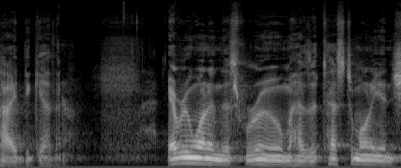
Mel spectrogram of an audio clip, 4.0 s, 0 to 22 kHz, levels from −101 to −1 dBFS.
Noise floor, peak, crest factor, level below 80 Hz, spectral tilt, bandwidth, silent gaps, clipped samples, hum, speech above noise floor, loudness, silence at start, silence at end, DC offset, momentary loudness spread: -63 dBFS; -20 dBFS; 18 dB; -78 dBFS; -5.5 dB/octave; 15.5 kHz; none; under 0.1%; none; 27 dB; -36 LUFS; 0 s; 0 s; under 0.1%; 19 LU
